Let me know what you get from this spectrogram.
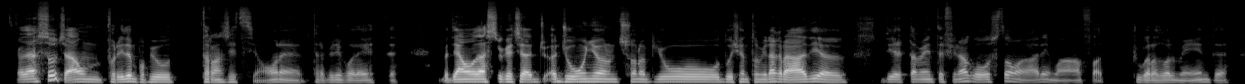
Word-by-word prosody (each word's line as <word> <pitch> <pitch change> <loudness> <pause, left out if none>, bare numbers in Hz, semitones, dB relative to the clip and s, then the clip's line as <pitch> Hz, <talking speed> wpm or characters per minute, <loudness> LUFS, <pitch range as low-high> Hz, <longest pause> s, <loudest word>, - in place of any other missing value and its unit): Adesso 130 - +3
c'è - - +3
un 120 -3 0
periodo 120 +4 +3
un 130 - -2
po' 110 - -5
più 110 -1 0 0.3
"transizione", 110 -3 -5
tra 110 -3 -12
virgolette. 100 -2 -8 0.4
Vediamo 120 +1 +6
adesso 120 +1 +6
che 125 0 +3
c'è - - +4
a 110 - +3
giu 120 - -10
a 125 - +2
giugno 130 0 +3
non 120 -1 -1
ci - - -8
sono 120 -2 -2
più 120 -1 0
duecentomila 120 +1 -1
gradi, 120 +1 +4
uhm, 110 -2 +1 0.3
direttamente 115 0 -5
fino 120 +2 -7
a - - 0
agosto 120 +2 -4
magari, 100 +2 -7
ma 90 -1 -10
fa 95 - -13 0.3
più 110 - -13
gradualmente. 100 +1 -6
115 Hz, 165 wpm, -23 LUFS, 110-120 Hz, 0.4 s, Vediamo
